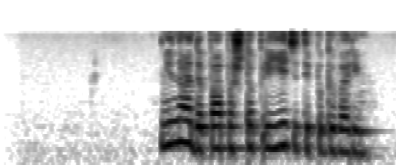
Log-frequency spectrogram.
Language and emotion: Russian, neutral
